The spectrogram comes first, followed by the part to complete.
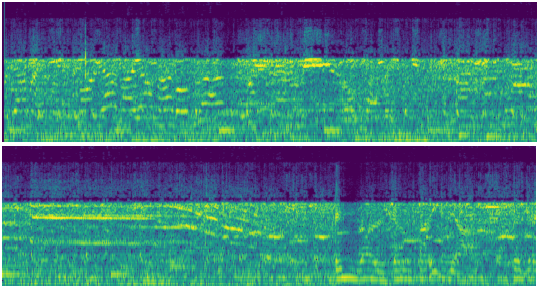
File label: radio exc ids; radio puerto cabello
